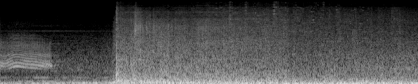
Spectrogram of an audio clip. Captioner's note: explosion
